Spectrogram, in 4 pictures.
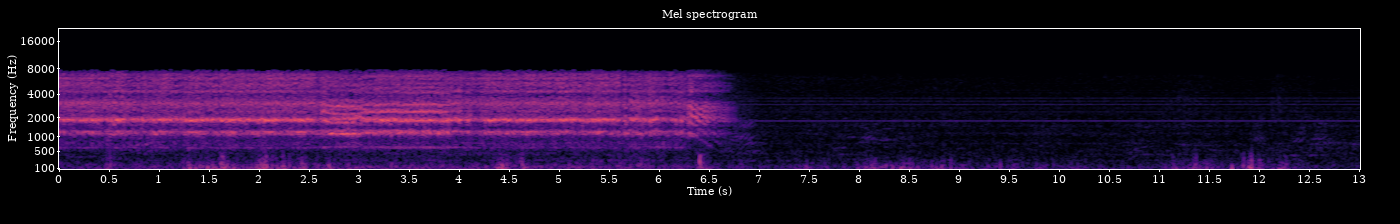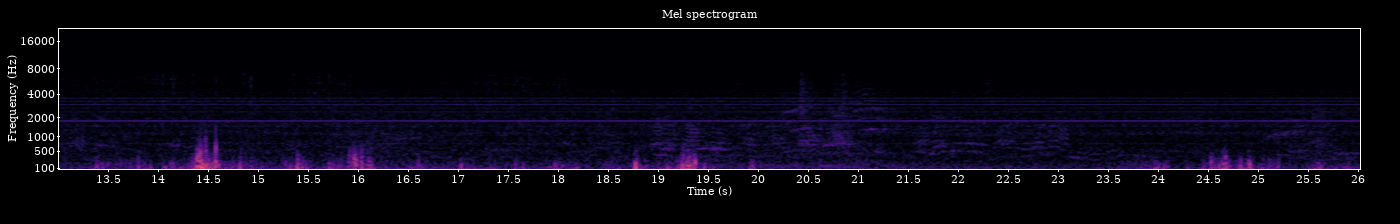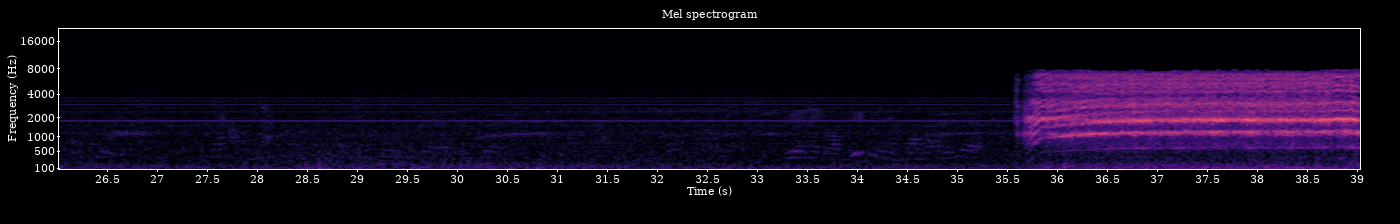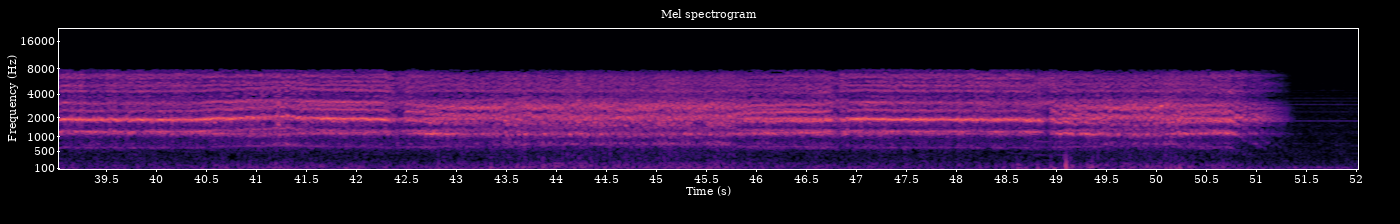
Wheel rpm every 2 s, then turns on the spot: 160, 160, 160, 60, 0, 0, 0, 0, 0, 0, 0, 0, 0, 0, 0, 0, 0, 10, 140, 160, 160, 160, 160, 160, 160, 90.
none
